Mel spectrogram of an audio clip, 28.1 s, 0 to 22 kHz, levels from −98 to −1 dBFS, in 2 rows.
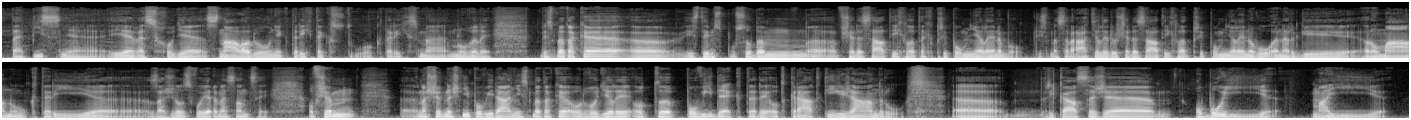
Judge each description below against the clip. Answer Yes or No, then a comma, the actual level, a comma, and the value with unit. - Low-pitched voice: Yes, very low, 95 Hz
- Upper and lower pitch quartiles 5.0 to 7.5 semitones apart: Yes, average, 5.3 semitones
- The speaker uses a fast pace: No, slow, 115 wpm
